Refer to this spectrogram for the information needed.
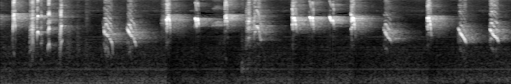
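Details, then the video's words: Sunbird (konin) singing with varied song inserts, recorded as a training recording: quick high chips and steep downward-sliding notes in irregular clusters, with a faint hum in the background. "MASTERAN BURUNG KONIN GACOR FULL ISIAN"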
